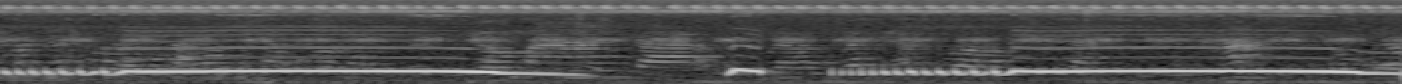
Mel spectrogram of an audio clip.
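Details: Puter pelung dove call used as a lure for doves that rarely call or are still learning. A throbbing pulsed roll runs into a drawn-out low coo that falls away at the end. After a short note, the sequence repeats.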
